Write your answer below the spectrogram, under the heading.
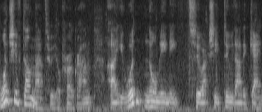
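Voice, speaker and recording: Somewhat breathy, a man speaks at a fairly low pitch with very wide pitch swings. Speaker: radio presenter. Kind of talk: tutorial. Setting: radio studio. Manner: soft-spoken.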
